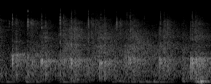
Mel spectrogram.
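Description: Applause from members in a parliamentary chamber: many hands clapping irregularly at the close of a speech, dying away near the end.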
